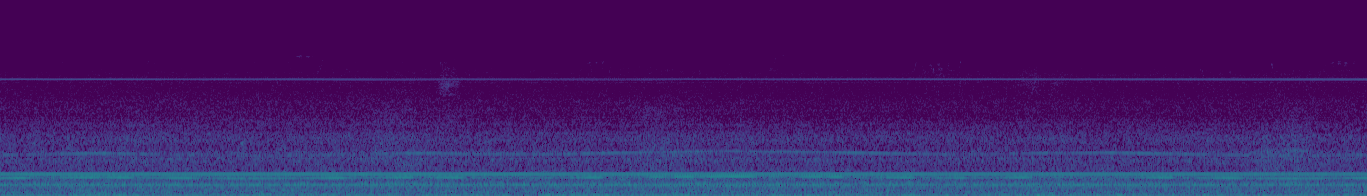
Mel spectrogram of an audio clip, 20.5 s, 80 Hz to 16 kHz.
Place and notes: Berlin Wall of Sound, Factory Oderstr-Teltow 080909
Teltow, Germany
